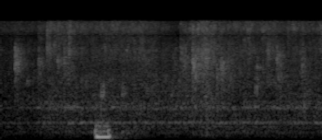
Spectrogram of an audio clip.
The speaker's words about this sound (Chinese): 大家能听到我洗澡的声音吗，兄弟们？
